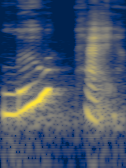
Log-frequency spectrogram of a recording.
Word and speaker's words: Lupe: the loopiness bright blue her name is pronounced blue pay she always she's always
